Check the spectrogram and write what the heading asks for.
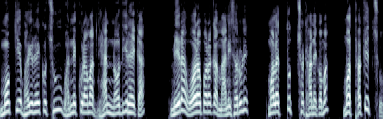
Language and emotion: Nepali, angry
